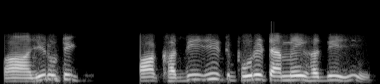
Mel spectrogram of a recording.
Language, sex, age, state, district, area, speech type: Dogri, male, 30-45, Jammu and Kashmir, Udhampur, rural, conversation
